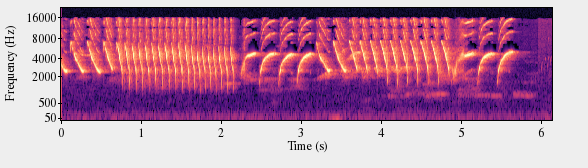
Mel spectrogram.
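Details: Canary lure song played so listening canaries answer and sing long phrases. Two long, dense rolling trills alternate with bursts of curved upslurred whistles, about four notes a second, ending abruptly.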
